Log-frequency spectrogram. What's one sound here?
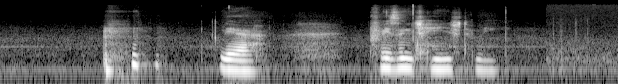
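A young woman speaks softly and with amusement, close by.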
